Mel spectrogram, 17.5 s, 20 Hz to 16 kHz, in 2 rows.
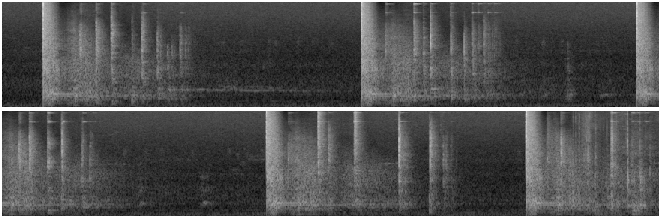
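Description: A Walther WMP 22 Magnum pistol fires 30 grain VMAX rounds at a target, five sharp loud reports spaced several seconds apart, each followed by a ringing metallic echo that decays.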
